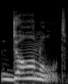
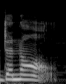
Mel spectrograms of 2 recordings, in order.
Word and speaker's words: Donal: the caretaker dnal Delaney not Donald mind you there's no D at the end so it's pronounced dnal that's the way you're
